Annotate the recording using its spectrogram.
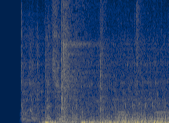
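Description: Dead silence, then about a quarter second in a motorcycle engine sound starts up loud and keeps running.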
